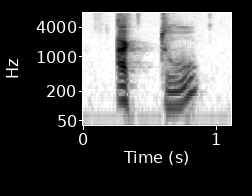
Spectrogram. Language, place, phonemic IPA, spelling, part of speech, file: Occitan, Béarn, /atˈtu/, actor, noun, LL-Q14185 (oci)-actor.wav
- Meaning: actor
